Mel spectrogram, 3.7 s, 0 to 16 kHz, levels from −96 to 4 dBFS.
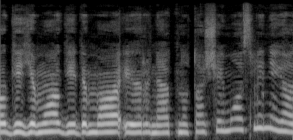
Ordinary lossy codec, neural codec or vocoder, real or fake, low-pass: AAC, 48 kbps; vocoder, 44.1 kHz, 128 mel bands, Pupu-Vocoder; fake; 14.4 kHz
